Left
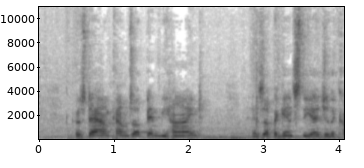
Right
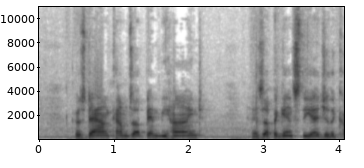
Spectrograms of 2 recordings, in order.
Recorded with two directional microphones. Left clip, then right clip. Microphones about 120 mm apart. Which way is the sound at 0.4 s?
35° right (ahead or behind).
